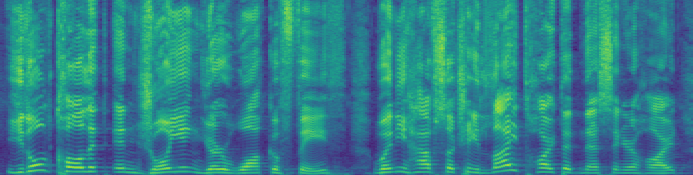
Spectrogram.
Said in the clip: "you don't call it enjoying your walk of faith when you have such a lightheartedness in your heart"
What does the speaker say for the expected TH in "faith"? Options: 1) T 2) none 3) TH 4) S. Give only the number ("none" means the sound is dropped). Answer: 3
